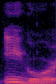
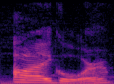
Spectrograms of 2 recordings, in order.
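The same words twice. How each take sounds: First: The name gets its usual pronunciation. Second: The name gets a deliberately altered pronunciation. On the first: The speaker calls it wrong. "it's not Igor" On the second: The speaker calls it right. "it's pronounced Igor"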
